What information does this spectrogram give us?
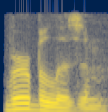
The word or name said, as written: verbalism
